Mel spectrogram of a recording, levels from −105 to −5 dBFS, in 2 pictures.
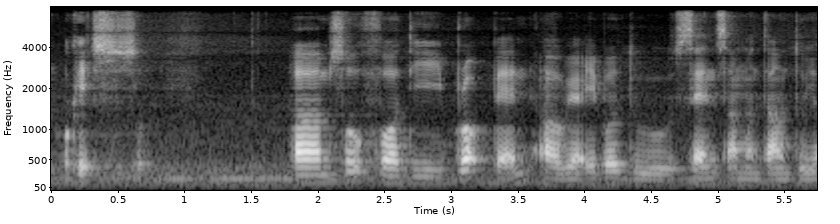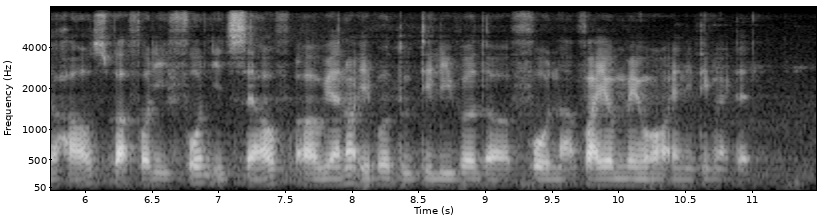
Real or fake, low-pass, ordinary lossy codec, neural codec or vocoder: real; 7.2 kHz; none; none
